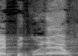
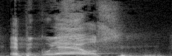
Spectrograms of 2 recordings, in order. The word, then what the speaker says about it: epicúreos: Y algunos filósofos de los epicureos, o epicúreos, no, epicureos creo que es, por el acento en la U.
